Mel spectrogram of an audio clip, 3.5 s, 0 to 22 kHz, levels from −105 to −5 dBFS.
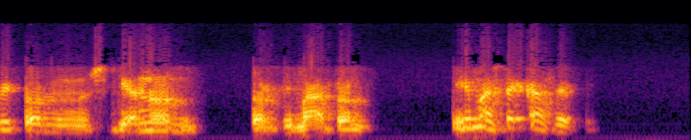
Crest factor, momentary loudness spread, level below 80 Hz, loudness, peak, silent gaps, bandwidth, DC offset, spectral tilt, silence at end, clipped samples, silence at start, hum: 16 dB; 9 LU; -64 dBFS; -16 LUFS; -2 dBFS; none; 9 kHz; under 0.1%; -6 dB/octave; 0.6 s; under 0.1%; 0 s; none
